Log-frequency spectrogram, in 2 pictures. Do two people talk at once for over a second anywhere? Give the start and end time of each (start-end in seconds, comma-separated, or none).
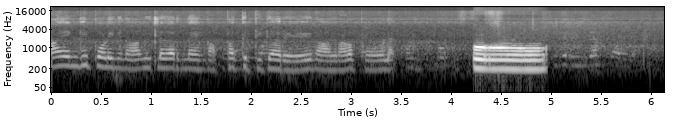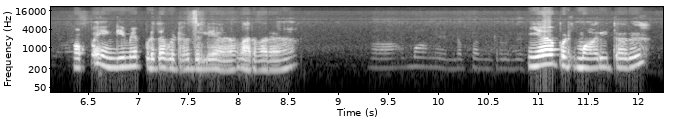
none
